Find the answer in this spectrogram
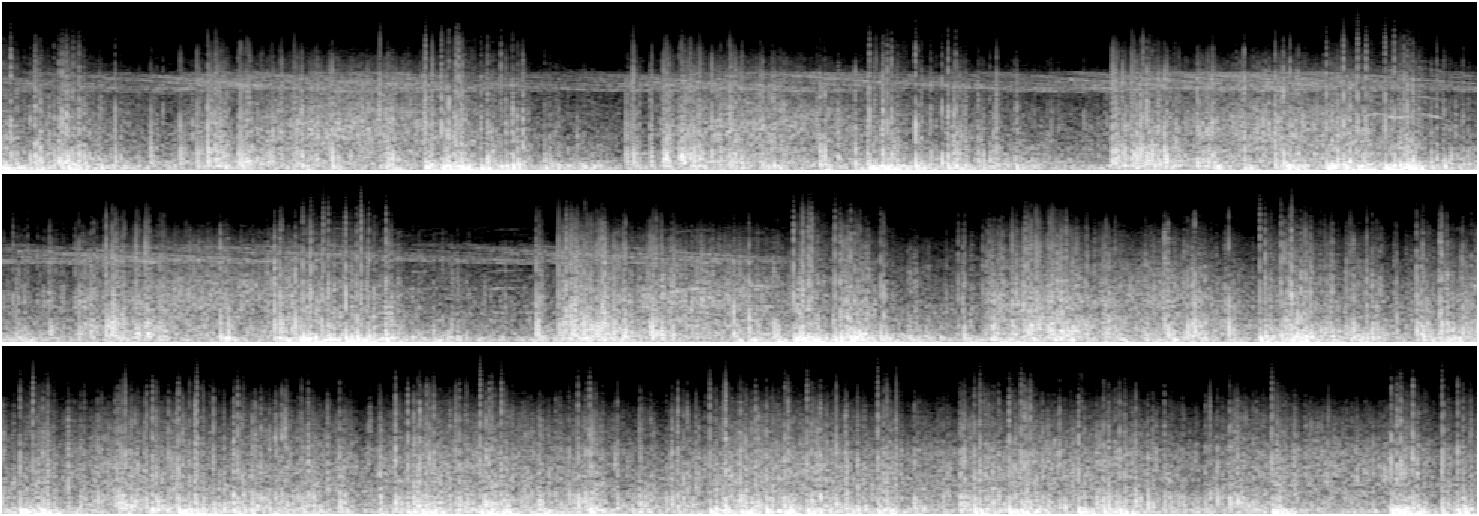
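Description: Fireworks going off in a dense, continuous barrage of bangs and crackles. A high hissing band runs over the first half and stops about thirteen seconds in.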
